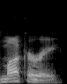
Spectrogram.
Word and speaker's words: Makari: Mark says that Jack pronounced Makari as mockery.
